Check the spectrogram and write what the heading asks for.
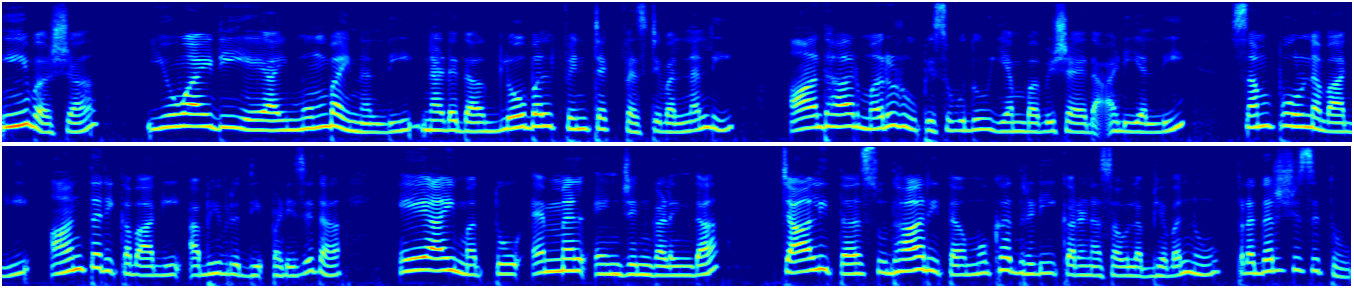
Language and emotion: Kannada, neutral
